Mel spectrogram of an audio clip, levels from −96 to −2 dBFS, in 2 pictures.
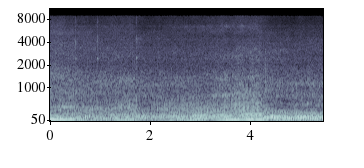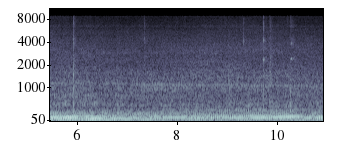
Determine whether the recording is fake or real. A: fake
